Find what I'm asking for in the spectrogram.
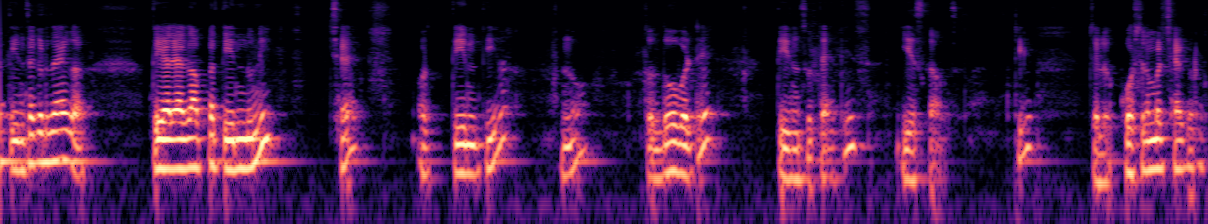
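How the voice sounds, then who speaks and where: A man teaching an exam-prep maths lesson, explaining step by step and often asking if it is clear. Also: a little high. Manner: steady step-by-step explaining with frequent check-in questions.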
